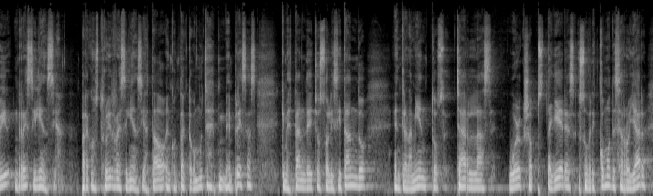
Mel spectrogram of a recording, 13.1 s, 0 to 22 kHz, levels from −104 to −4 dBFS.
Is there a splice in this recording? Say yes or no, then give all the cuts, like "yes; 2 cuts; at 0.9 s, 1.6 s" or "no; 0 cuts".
no; 0 cuts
